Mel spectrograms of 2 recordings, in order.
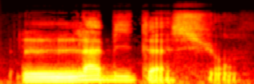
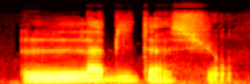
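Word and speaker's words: l'habit: the the masculine part even if you've got this ash then the first sound you hear is a okay so for the same reason you will have to take this a away and then you get this labit labit okay and then I've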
